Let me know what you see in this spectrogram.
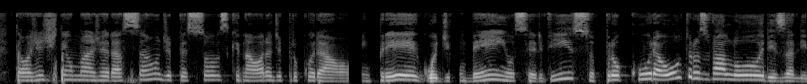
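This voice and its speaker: With a plain, everyday voice, a woman at medium pitch speaks at a moderate pace with lively intonation, and the sound is dry and close with no echo. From São Paulo, Brazil. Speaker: diversity and inclusion specialist. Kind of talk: podcast interview.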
